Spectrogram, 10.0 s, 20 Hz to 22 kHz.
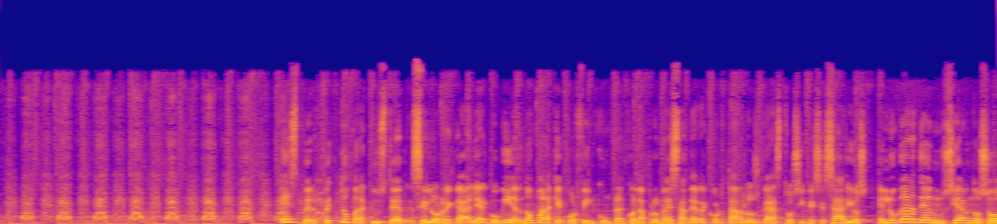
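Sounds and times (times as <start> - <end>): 
hand saw sawing wood: 0.0 - 4.0
speech: 2.8 - 9.9.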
